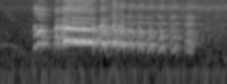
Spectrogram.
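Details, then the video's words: Chicken giving a strange, laughable call: a strained, nasal crow-like cry that starts abruptly, holds a wavering tone for about two seconds, then breaks into stuttering pulses before ending. "ayam bersuara aneh, ngajakin ketawa"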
